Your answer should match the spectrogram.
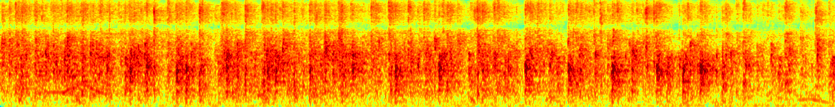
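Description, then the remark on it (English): Sustained audience applause at a show's fourth anniversary, a dense, steady patter of many hands clapping at once, loud and even throughout with no voices standing out. “Let's give them a round of applause for their fourth anniversary.”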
